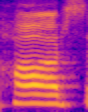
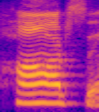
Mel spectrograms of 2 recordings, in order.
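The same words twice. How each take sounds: Both takes have the same delivery.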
